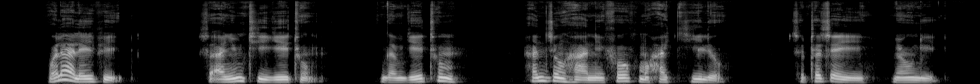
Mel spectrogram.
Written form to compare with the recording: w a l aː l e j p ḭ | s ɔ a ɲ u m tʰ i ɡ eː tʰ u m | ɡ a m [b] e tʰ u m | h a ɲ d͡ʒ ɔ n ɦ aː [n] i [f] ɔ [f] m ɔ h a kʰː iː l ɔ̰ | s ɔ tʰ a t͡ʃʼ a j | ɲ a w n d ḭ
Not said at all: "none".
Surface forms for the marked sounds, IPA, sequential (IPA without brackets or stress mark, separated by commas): ɡ, n, f, f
